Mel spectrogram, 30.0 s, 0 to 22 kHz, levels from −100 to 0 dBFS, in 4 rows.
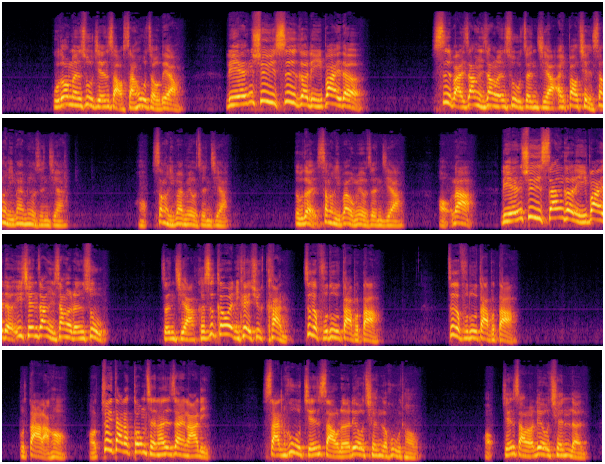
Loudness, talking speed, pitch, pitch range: -15 LUFS, 270 characters per minute, 195 Hz, 150-245 Hz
